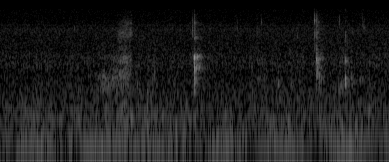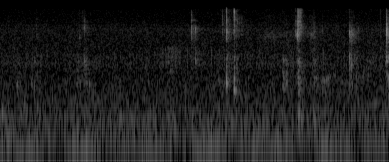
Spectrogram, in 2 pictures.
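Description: Faint eating sounds: soft chewing with scattered small mouth clicks and smacks from eating with the fingers and licking them, over a low steady hum.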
